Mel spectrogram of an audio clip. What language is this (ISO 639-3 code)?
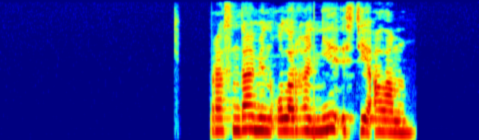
kaz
